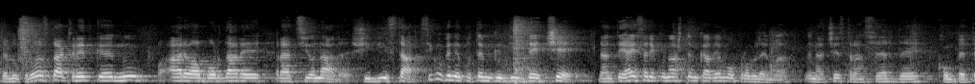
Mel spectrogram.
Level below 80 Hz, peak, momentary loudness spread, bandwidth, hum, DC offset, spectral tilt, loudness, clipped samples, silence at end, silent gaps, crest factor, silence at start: -52 dBFS; 0 dBFS; 8 LU; 10 kHz; none; under 0.1%; -7 dB/octave; -17 LUFS; under 0.1%; 0 s; none; 16 dB; 0 s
